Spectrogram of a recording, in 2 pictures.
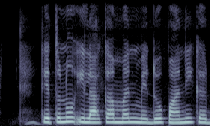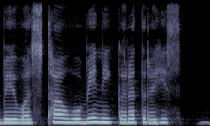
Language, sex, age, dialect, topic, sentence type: Chhattisgarhi, female, 18-24, Northern/Bhandar, agriculture, statement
